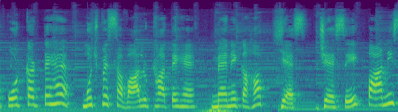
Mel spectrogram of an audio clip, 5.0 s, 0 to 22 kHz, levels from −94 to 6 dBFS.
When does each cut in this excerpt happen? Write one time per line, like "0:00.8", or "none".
0:02.5
0:03.8

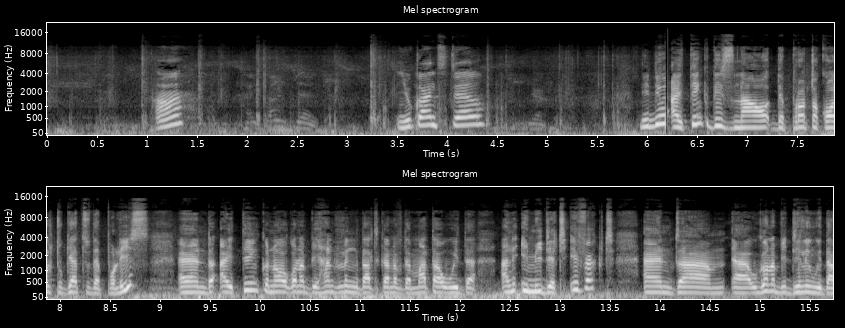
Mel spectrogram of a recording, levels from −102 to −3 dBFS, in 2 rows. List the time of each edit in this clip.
0:06.2

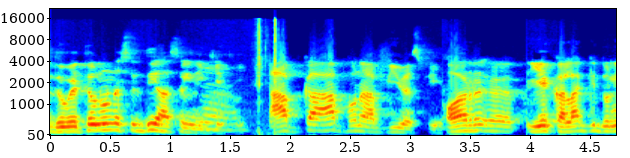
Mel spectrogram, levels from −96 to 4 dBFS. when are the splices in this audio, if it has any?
0:01.8
0:03.1
0:03.9

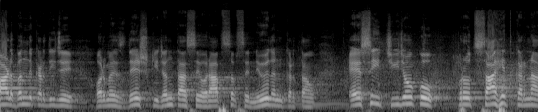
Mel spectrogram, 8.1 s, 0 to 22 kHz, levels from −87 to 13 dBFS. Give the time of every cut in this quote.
none

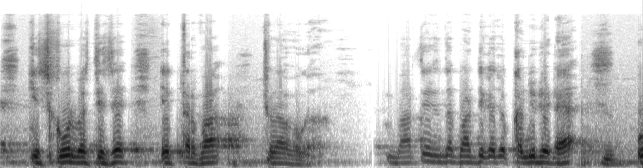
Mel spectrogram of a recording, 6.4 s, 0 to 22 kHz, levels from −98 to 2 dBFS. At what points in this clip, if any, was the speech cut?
0:04.1

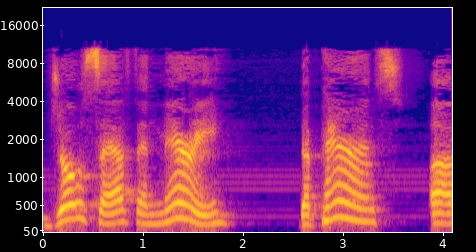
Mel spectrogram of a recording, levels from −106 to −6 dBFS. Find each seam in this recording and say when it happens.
0:01.2

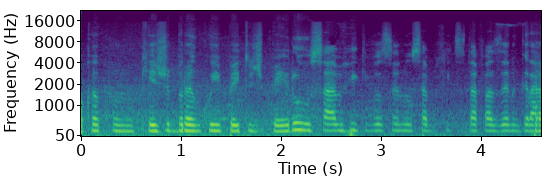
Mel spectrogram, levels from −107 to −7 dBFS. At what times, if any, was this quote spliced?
none

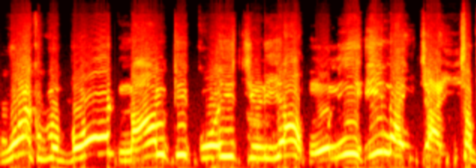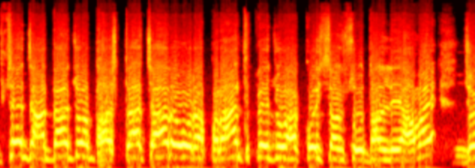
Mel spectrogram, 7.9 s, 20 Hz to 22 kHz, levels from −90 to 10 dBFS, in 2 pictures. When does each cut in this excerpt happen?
0:01.0
0:03.8

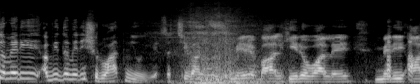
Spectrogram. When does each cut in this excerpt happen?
0:02.2

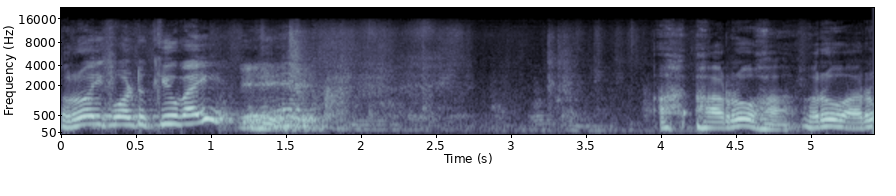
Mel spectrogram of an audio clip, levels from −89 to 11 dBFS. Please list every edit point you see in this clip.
none

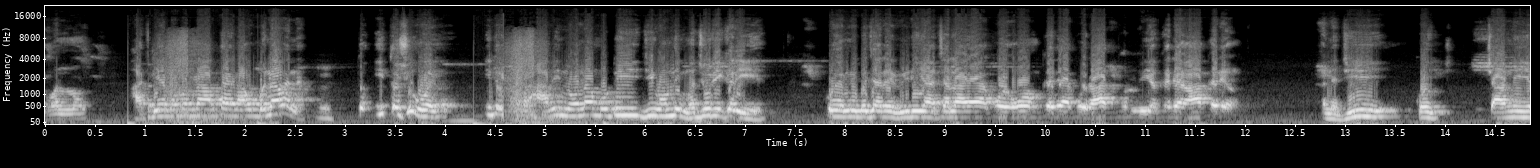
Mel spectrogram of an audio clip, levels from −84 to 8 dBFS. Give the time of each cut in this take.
0:01.0
0:04.6

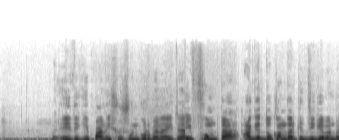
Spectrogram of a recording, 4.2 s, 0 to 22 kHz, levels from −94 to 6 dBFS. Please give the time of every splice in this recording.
0:02.3

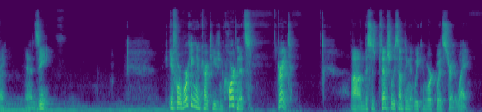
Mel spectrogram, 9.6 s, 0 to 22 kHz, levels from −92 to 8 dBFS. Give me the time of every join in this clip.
none

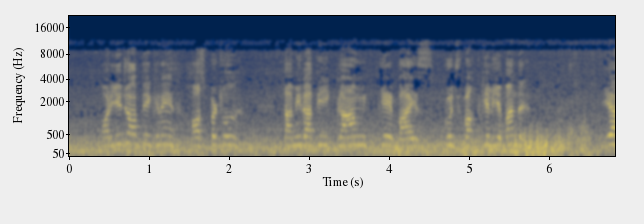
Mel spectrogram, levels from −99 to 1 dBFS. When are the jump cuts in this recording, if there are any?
none

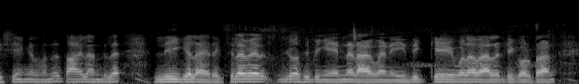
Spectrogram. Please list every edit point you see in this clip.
0:02.2

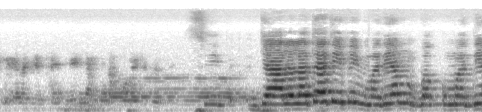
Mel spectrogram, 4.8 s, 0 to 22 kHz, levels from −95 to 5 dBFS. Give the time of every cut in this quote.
0:03.6

